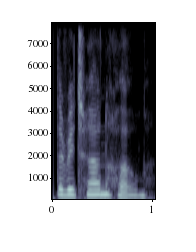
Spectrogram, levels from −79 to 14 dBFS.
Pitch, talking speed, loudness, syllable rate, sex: 235 Hz, 175 wpm, -16 LUFS, 4.1 syllables/s, female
